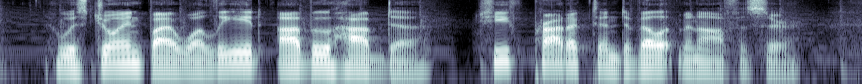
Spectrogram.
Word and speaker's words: Walid Abu-Hadba: And then we have Walid Abu-Hadba.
